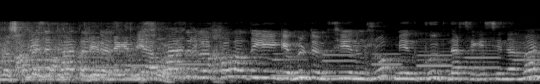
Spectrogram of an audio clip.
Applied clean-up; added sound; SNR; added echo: none; Wind instrument, woodwind instrument; 12 dB; reverberation time 1.4 s.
